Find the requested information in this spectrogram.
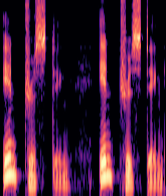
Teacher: most native speakers squeeze this into three syllables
